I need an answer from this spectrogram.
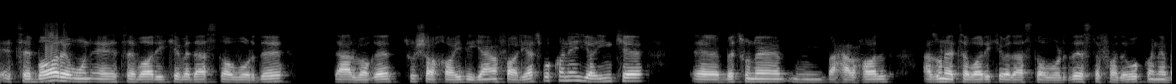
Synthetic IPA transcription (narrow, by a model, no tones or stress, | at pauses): eʔt̪ʰe̞bɒːɾe̞une̞ʔt̪ʰe̞bɒːɾiːcʰe̞be̞d̪æst̪ɒːvo̞ɾd̪e | d̪̥æɾvɒːɣe̞t̪ʰuʃɒːxɒːid̪iːɟeæmfæʔːlijæt̪ʰbo̞kʰo̞ne̞jɒːincʰe̞ | be̞t̪ʰune̞beɦæɾhɒːl | ʔæzune̞ʔt̪ʰe̞bɒːɾiːcʰe̞be̞d̪æst̪ɒːvo̞ɾd̪d̪eːst̪e̞fɒːd̪e̞bo̞kʰo̞ne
